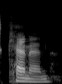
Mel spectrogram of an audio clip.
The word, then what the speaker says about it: Kenan: hours ago and and said it's Kenan not not Keenan like spelled k n n i I think that would be spell that way but yeah he corrected it and said it's with one e so yeah fair enough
